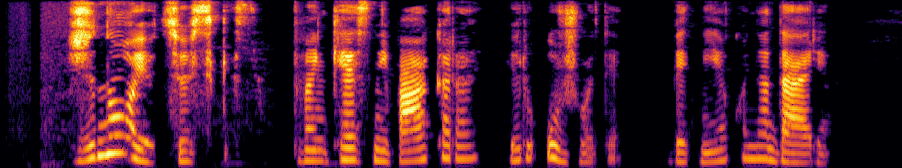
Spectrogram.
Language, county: Lithuanian, Vilnius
